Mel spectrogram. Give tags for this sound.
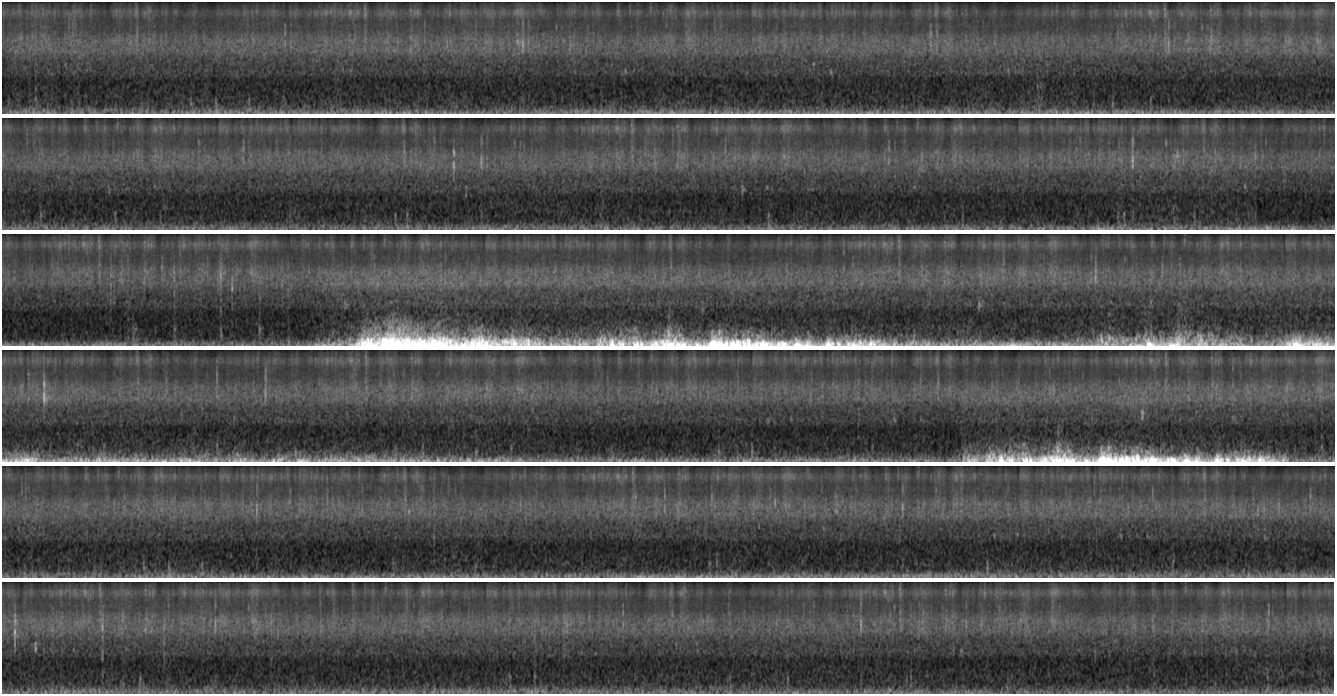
thunder water

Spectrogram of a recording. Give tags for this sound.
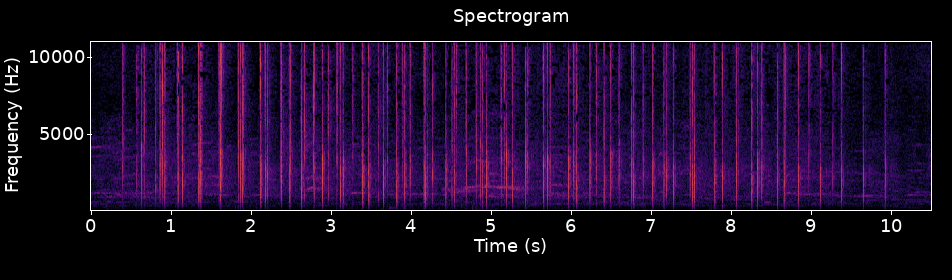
france march2015 messac

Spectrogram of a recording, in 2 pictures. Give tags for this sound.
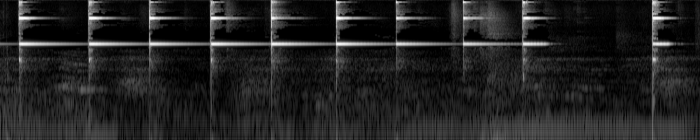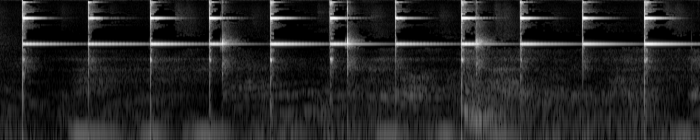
bell bicycle bike cycle horn mechanic metallic

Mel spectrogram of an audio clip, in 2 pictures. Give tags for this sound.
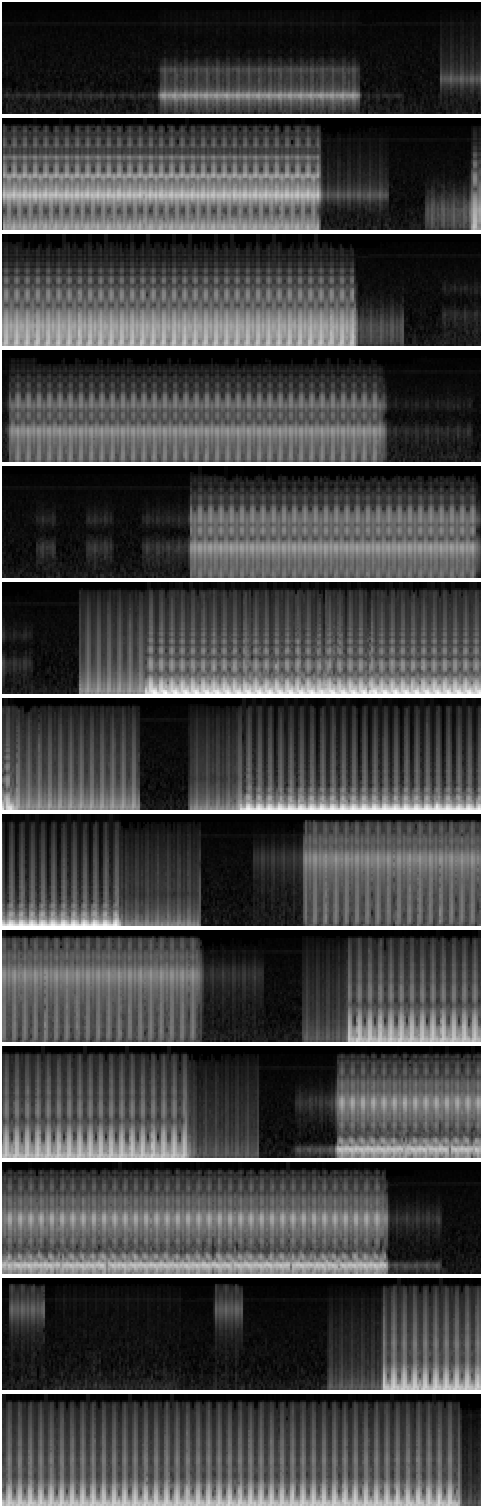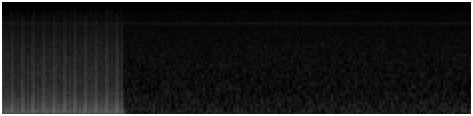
Kulturfabrik Synthesizer

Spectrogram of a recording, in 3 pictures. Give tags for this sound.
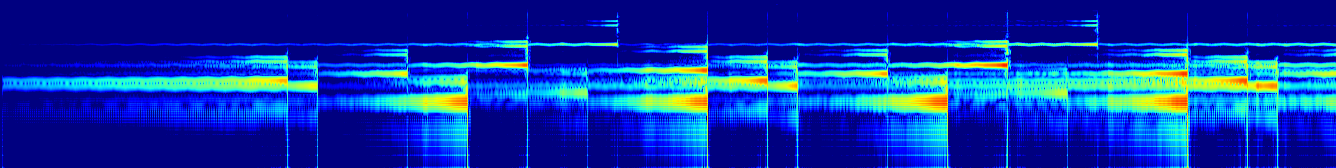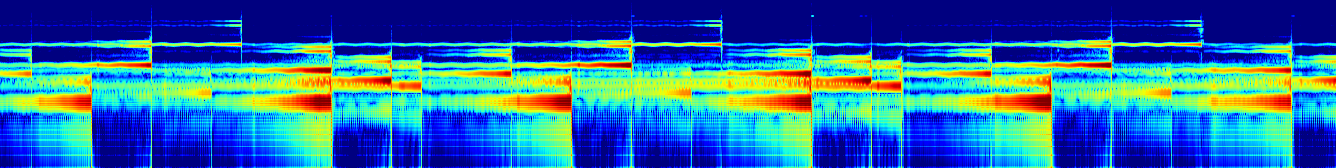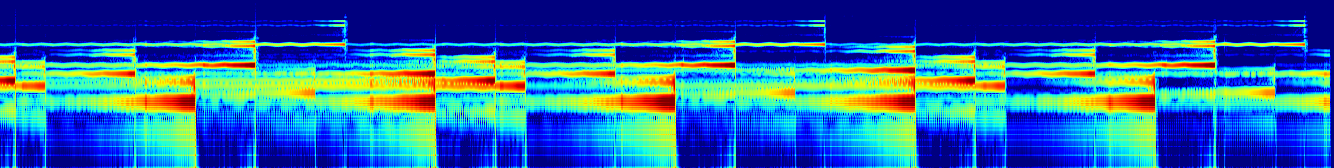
backwards bells stereo

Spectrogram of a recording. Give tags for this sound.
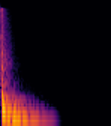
effected kick-drum bottle kick designed

